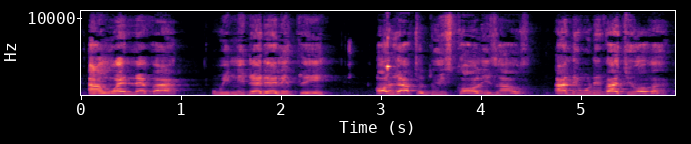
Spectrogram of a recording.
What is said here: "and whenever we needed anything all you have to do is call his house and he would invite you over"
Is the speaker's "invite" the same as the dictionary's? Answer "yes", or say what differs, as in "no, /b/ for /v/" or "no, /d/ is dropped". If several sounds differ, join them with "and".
no, /n/ is dropped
